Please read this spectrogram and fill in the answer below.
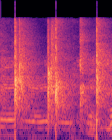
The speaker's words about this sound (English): Let's give a round of applause for us.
